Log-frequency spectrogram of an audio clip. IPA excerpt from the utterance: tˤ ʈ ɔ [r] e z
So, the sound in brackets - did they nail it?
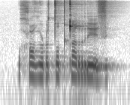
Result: yes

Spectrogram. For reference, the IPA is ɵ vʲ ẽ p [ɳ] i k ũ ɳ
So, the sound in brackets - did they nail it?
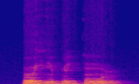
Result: yes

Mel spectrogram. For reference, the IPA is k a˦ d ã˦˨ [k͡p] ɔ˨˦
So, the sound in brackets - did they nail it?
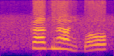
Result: no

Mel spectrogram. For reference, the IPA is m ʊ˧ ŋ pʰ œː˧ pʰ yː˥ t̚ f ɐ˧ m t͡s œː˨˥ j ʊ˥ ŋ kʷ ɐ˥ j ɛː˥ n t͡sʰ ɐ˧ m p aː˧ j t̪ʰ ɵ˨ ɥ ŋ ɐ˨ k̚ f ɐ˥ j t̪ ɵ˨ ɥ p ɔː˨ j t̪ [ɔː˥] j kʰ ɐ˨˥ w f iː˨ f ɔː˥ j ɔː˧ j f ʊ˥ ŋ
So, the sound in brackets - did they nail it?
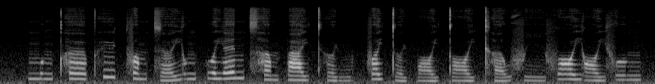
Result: no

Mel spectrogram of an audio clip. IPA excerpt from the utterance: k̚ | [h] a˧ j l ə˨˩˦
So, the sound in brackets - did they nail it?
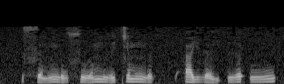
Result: no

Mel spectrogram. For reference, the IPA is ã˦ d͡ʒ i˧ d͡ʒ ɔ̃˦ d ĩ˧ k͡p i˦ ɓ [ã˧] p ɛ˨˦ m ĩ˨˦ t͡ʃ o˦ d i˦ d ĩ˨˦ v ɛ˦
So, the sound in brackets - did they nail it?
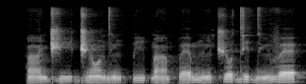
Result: yes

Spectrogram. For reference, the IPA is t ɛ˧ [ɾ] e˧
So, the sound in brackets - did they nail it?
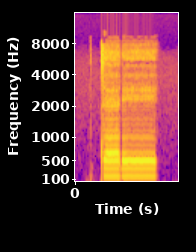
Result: yes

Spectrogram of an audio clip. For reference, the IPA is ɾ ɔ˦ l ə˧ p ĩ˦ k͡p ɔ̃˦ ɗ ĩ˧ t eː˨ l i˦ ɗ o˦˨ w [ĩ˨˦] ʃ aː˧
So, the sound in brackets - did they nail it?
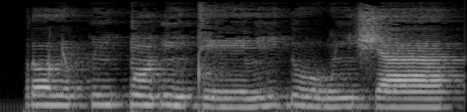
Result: no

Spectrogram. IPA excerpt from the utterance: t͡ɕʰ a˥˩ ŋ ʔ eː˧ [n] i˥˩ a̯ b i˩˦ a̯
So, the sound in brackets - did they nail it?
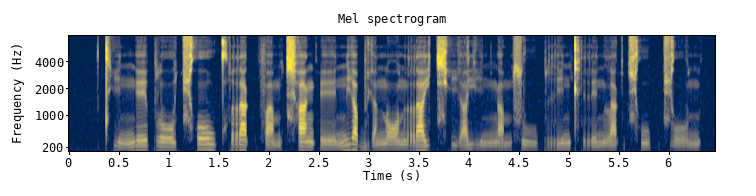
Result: yes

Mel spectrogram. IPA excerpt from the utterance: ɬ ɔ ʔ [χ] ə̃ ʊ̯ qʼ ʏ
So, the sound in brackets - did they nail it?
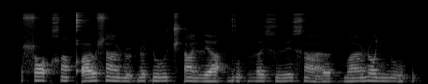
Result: yes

